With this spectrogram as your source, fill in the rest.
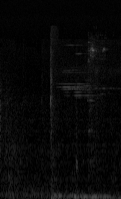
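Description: A burning torch flares up with a whoosh.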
